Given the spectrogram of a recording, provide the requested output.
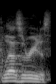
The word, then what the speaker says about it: Lazaridis: but brilliant Matt uh am I saying it right Mike lazaridis Mike lazaritas thank you yes um my question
